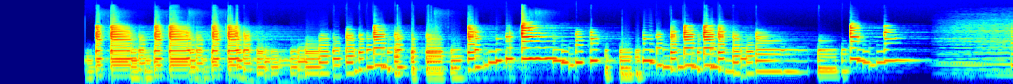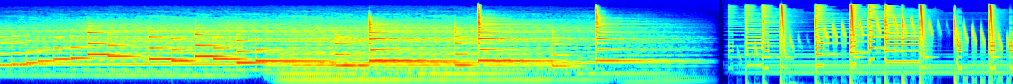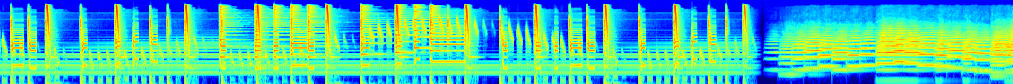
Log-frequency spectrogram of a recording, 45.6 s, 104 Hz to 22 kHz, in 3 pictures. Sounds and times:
Electric piano: 1.3 - 13.8, 14.8 - 41.8.

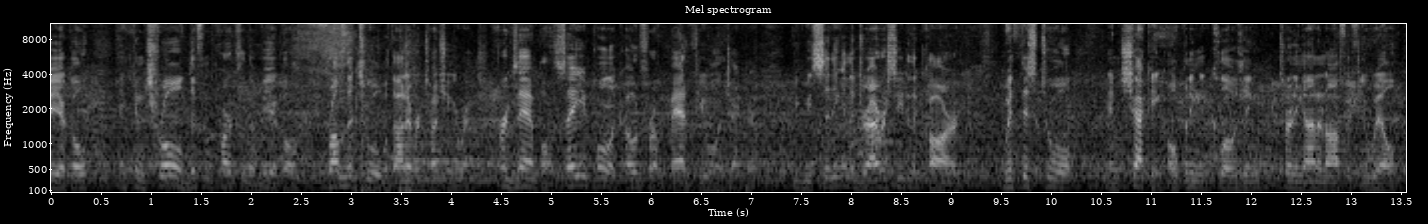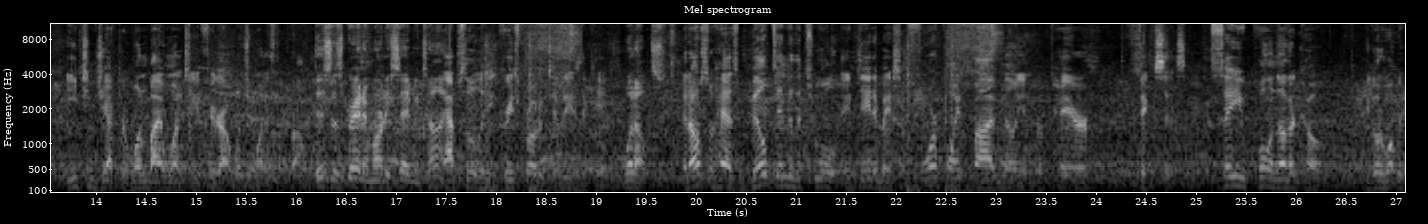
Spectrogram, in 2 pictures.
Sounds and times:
Speech: 0.0 - 27.0.

